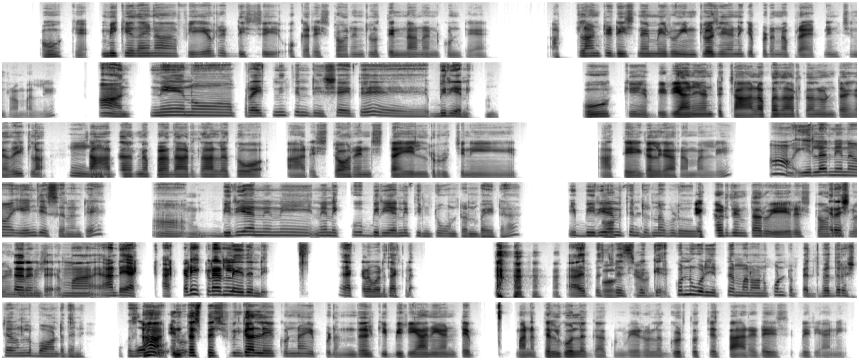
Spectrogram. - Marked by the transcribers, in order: in English: "ఫేవరెట్ డిష్"; in English: "రెస్టారెంట్‌లో"; in English: "డిష్‌నే"; "పదార్ధాలతో" said as "ప్రదార్థాలతో"; in English: "రెస్టారెంట్ స్టైల్"; in English: "రెస్టారెంట్‌లో"; in English: "రెస్టారెంట్"; "ఎమిష్టం" said as "ఎండుమిష్టం"; lip smack; chuckle; in English: "స్పెసిఫిక్‌గా"; in English: "రెస్టారెంట్‌లో"; in English: "స్పెసిఫిక్‌గా"; lip smack
- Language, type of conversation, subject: Telugu, podcast, సాధారణ పదార్థాలతో ఇంట్లోనే రెస్టారెంట్‌లాంటి రుచి ఎలా తీసుకురాగలరు?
